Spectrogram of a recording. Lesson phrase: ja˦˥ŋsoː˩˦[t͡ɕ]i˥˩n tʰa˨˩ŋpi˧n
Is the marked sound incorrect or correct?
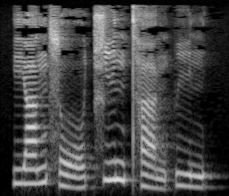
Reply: correct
